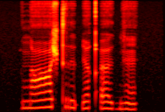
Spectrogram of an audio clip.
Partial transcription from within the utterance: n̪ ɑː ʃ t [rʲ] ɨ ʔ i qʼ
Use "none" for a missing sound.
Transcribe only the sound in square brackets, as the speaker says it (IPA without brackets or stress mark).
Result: r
